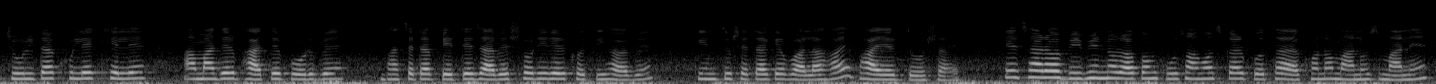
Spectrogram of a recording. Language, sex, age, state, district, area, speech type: Bengali, female, 30-45, West Bengal, Jhargram, rural, spontaneous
